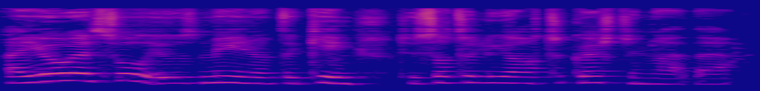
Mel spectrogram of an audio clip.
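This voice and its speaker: A bookish young girl at bedtime, played by a female actor, polite and a little cheeky. Her fairly high voice echoes in the room, slightly away from the mic. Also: a little fast, dark tone, recorded from a distance, slight background noise, natural voice. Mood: thoughtful. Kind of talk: amateur drama dialogue.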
